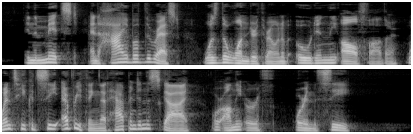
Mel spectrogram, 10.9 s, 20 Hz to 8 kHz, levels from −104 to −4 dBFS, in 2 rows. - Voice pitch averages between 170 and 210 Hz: No, low, 120 Hz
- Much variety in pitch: Yes, wide, 7.0 semitones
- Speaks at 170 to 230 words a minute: Yes, average, 190 wpm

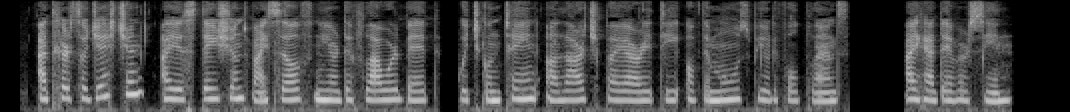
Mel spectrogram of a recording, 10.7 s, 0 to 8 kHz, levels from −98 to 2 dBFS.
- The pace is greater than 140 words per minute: No, slow, 135 wpm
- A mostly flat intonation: Yes, narrow, 2.0 semitones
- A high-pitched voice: Yes, high, 225 Hz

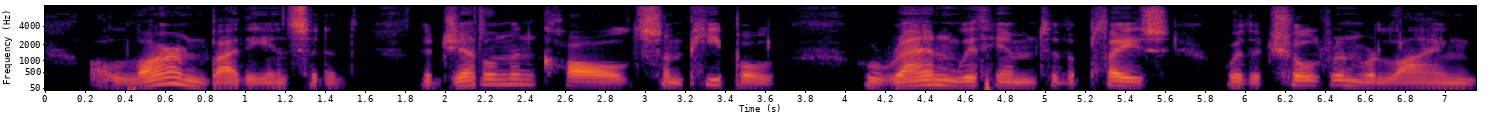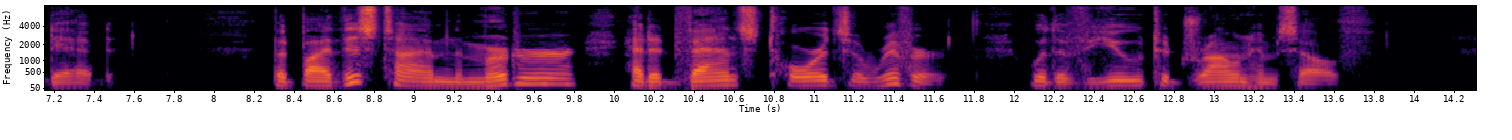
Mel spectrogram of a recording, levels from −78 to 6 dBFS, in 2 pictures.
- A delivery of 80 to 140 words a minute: No, average, 165 wpm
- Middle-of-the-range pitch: No, low, 105 Hz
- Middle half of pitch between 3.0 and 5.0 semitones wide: Yes, average, 3.7 semitones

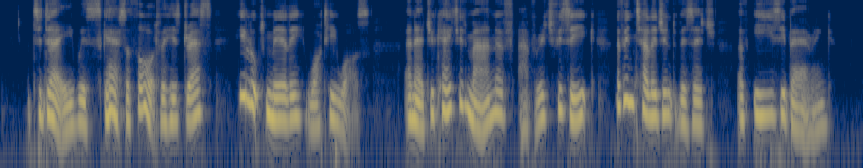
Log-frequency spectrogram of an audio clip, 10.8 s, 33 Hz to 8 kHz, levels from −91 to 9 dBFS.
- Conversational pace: Yes, average, 150 wpm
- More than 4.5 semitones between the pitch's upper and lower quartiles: Yes, average, 5.0 semitones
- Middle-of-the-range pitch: Yes, medium, 170 Hz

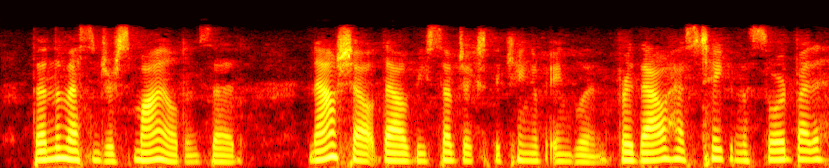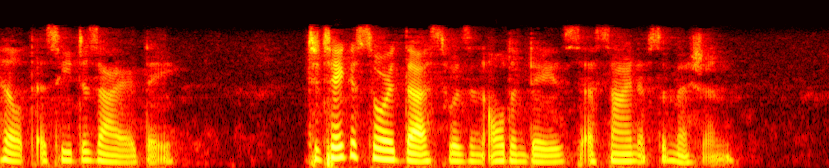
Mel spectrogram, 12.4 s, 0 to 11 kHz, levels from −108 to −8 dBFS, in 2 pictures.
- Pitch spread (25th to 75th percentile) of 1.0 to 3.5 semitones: No, average, 3.9 semitones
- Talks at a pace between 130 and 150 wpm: No, fast, 205 wpm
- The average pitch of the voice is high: No, medium, 150 Hz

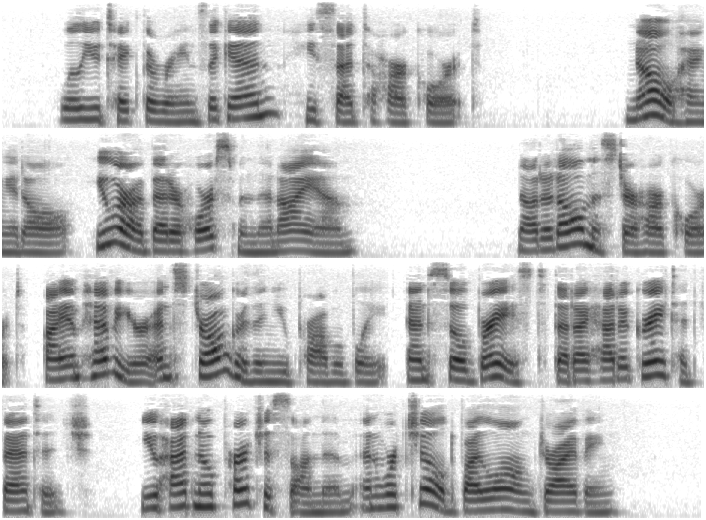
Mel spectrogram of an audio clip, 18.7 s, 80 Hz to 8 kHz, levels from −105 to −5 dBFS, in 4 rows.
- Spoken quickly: No, average, 180 wpm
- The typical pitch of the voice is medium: No, high, 200 Hz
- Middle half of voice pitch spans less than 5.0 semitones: No, wide, 5.4 semitones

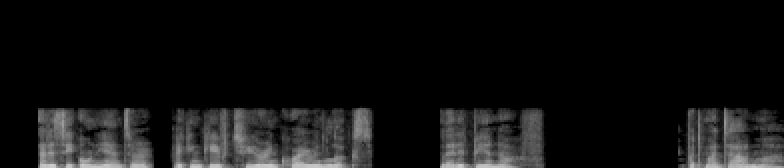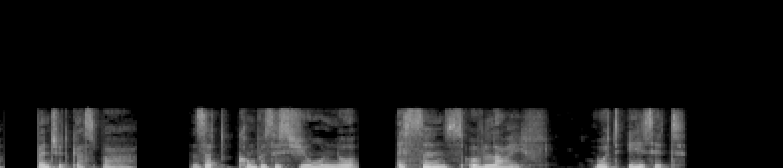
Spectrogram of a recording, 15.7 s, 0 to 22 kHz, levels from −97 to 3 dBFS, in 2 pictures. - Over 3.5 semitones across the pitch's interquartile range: No, average, 3.2 semitones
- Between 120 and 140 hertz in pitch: No, high, 225 Hz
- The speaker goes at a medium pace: No, slow, 110 wpm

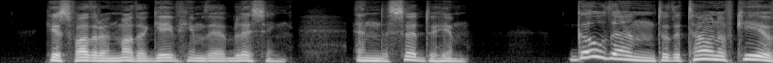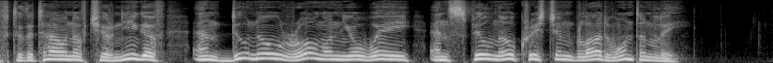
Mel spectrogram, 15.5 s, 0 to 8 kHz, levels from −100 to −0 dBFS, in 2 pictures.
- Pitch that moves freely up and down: Yes, wide, 6.8 semitones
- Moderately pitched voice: Yes, medium, 150 Hz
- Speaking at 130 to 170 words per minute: Yes, average, 145 wpm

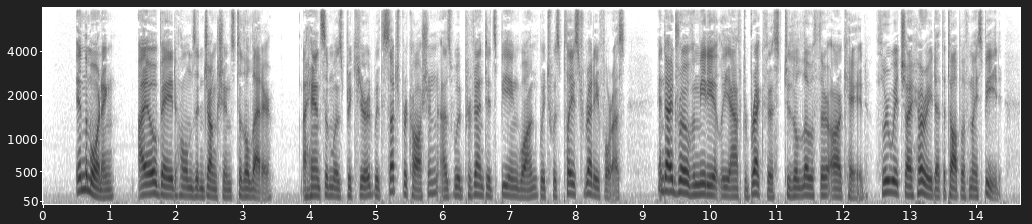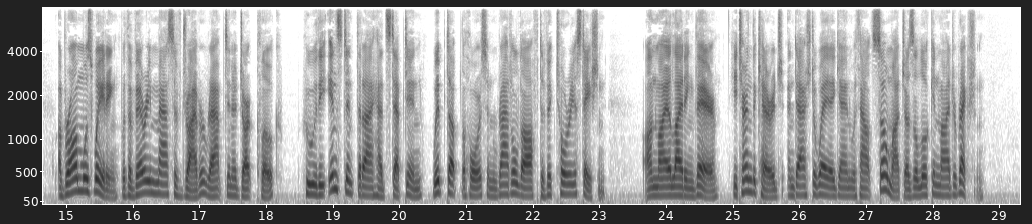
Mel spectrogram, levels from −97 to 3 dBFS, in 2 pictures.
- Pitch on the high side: No, low, 135 Hz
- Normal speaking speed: No, fast, 210 wpm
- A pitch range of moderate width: Yes, average, 4.0 semitones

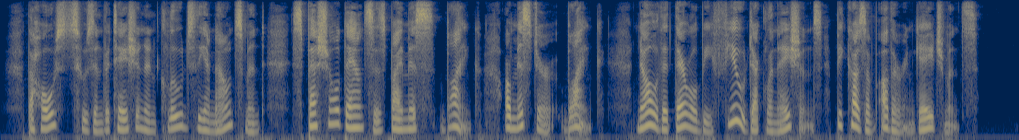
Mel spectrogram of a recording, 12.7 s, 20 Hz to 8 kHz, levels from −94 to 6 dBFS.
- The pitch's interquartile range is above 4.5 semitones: Yes, average, 5.1 semitones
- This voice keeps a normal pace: No, slow, 120 wpm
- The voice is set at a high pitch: Yes, high, 195 Hz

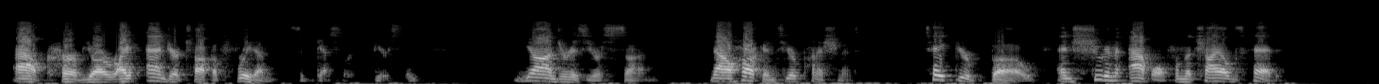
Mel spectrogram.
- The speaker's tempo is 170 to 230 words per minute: No, average, 140 wpm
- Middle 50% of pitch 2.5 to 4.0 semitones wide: No, average, 5.1 semitones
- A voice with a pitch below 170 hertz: Yes, medium, 140 Hz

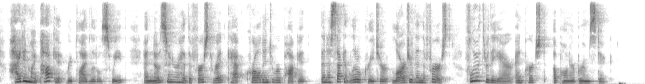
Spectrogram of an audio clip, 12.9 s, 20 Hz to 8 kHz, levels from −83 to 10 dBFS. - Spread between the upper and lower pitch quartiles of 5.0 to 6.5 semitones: Yes, average, 5.3 semitones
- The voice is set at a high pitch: Yes, high, 195 Hz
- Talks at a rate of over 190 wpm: No, average, 170 wpm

